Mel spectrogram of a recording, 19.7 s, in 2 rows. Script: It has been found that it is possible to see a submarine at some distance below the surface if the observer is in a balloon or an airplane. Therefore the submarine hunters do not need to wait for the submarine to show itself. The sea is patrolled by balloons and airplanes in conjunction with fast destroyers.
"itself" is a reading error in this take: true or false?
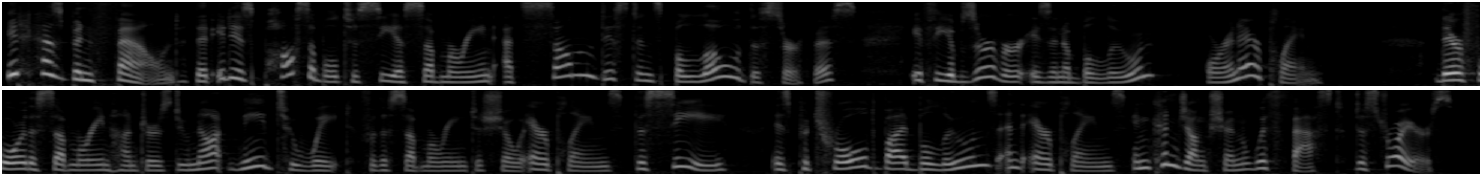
true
